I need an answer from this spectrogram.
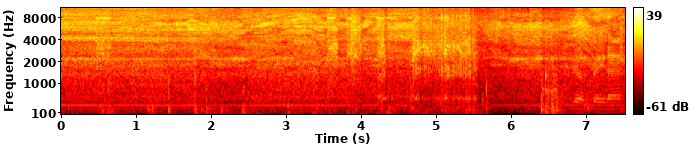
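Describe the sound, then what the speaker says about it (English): A hoover runs steadily next to a 50mm Famag Bormax Forstner bit boring into MDF, a continuous whining drone with intermittent drilling bursts and a voice talking over it. "we'll just put our hoover on"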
